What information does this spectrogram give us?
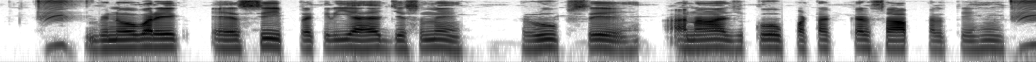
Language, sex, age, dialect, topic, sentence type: Hindi, male, 18-24, Kanauji Braj Bhasha, agriculture, statement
